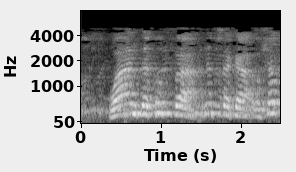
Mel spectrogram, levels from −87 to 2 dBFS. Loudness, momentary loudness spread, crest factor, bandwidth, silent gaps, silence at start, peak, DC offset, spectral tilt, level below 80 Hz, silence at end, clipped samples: -15 LUFS; 5 LU; 14 dB; 5.2 kHz; none; 0 s; -2 dBFS; under 0.1%; -11.5 dB/octave; -52 dBFS; 0 s; under 0.1%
